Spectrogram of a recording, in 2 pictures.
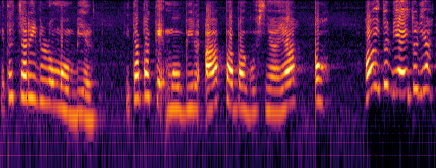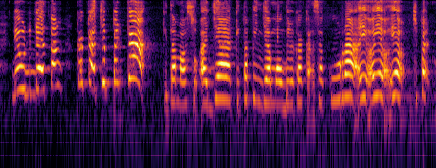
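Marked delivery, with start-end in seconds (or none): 3.9-7.2 put-on high-pitched excited kid voice; mock panic, climbing higher; alarmed little sibling. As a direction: warn the elder in a put-on child voice. Mio spots the ghost coming.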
